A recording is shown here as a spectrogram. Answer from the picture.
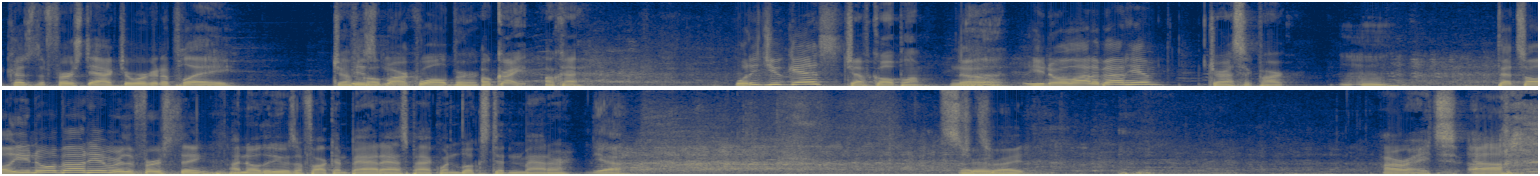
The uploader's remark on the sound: Live from the Helium Comedy Club in Portland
